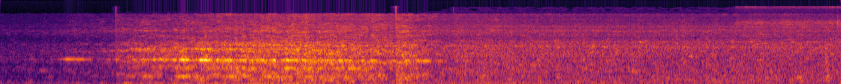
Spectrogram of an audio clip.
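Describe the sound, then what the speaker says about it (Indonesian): The Lodaya passenger train, a full stainless-steel consist, rumbles past nearby with a swelling roar and rattle that peaks and then settles into a lower, steady rolling noise. "Melintas di depan kita kereta api Lodaya."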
